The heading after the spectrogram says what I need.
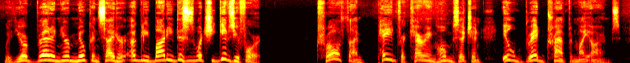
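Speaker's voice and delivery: high, loud angry scolding; furious tirade. A narrator's reading. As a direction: rant at the ungrateful girl. Wife keeps raging at the girl.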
